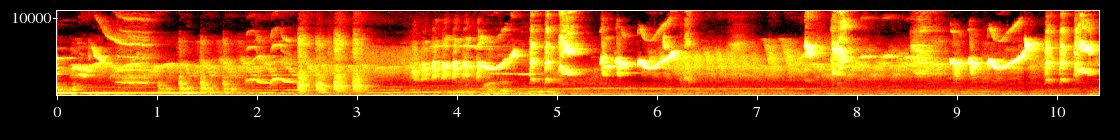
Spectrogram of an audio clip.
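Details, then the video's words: Kept thrush singing in full ngeplong flow: a long, varied run of rapid twittering, trills and rising and falling whistled notes, fast and nonstop, with a faint low hum early on. "Burung Anis "Ronggeng" Ngeplong Mabok berat"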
